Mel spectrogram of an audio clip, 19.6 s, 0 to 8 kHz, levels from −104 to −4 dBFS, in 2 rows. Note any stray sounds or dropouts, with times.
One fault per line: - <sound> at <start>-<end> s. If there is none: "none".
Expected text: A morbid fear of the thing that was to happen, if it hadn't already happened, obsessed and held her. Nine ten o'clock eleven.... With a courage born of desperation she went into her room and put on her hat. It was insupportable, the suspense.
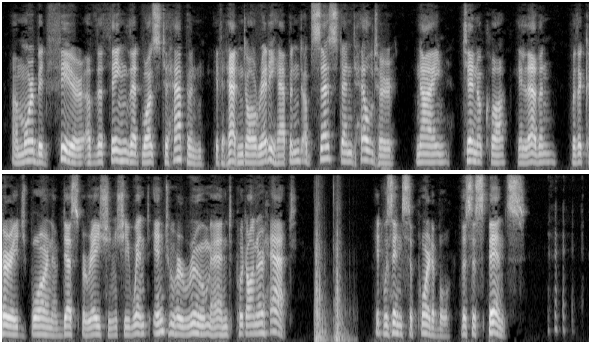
- thud at 15.0-15.7 s
- laugh at 18.9-19.5 s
